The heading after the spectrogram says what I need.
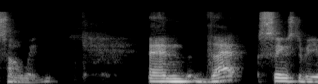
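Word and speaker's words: Samhain: on on November the 1st as well called sawin right so it looks like Sam ha but it's pronounced sawin and that seems to be a very very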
